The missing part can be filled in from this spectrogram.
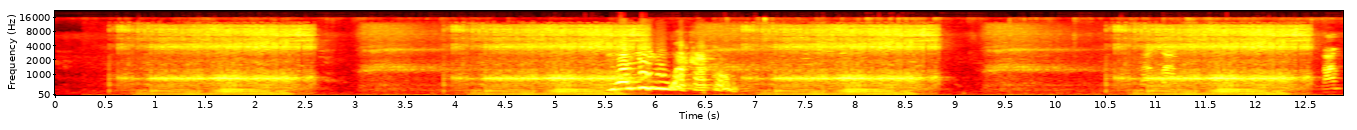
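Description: Loud acted snoring in a comedy skit, rattling on each breath in and wheezy on each breath out, with a brief snort in the middle.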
